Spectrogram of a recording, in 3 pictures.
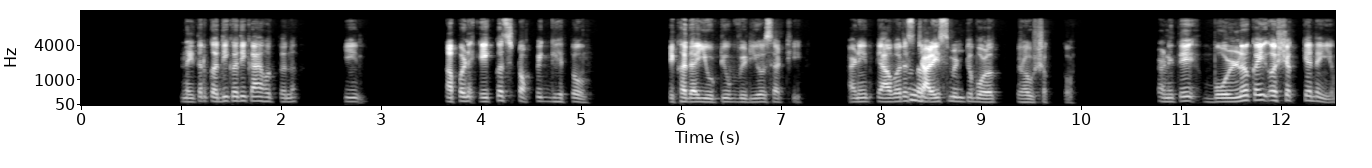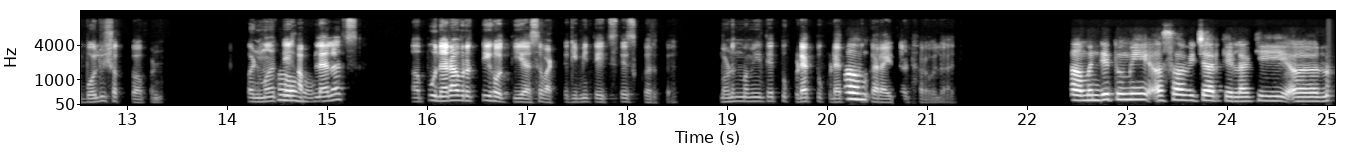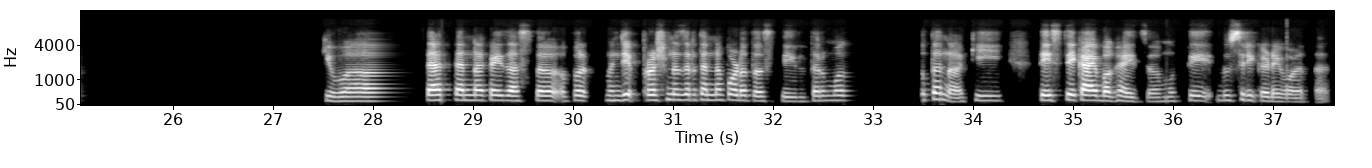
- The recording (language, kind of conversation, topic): Marathi, podcast, सर्जनशीलतेचा अडथळा आला की तुम्ही काय करता?
- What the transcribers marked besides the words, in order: static; in English: "टॉपिक"; other background noise; "बोलत" said as "बोळत"; distorted speech; mechanical hum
